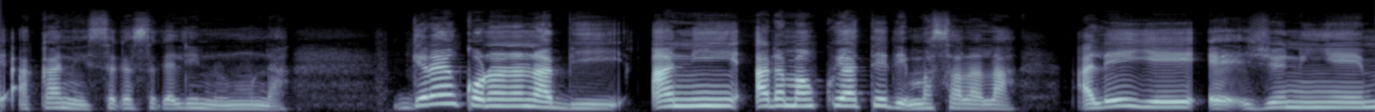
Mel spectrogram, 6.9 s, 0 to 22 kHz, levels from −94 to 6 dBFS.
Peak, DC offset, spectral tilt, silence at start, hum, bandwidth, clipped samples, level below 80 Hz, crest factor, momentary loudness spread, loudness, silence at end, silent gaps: -2 dBFS; under 0.1%; -4.5 dB/octave; 0 s; none; 12.5 kHz; under 0.1%; -78 dBFS; 20 dB; 13 LU; -22 LUFS; 0 s; none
